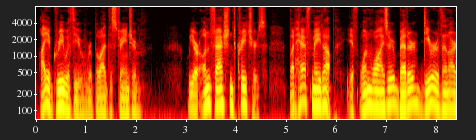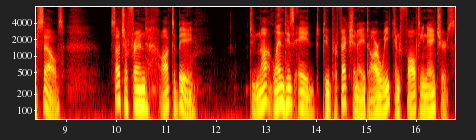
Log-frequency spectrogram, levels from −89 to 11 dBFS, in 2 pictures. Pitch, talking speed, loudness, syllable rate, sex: 105 Hz, 135 wpm, -18 LUFS, 4.8 syllables/s, male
